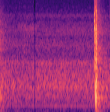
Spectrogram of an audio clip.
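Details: A single sharp, loud crack over quiet room noise, a pulse fired from a shockwave therapy machine handpiece, marketed for erectile dysfunction treatment, demonstrated after selecting a program and pressing the handpiece power switch.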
